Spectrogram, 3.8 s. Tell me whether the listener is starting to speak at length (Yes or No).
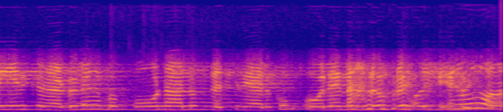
Yes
